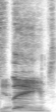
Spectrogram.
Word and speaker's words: Thames: for one summer uh one of the main streets was thames you know you gotta learn how to pronounce it the way the locals do like you know so you don't stick out so it's names and i'm like sure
